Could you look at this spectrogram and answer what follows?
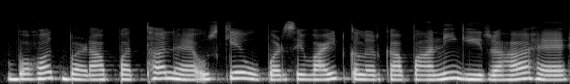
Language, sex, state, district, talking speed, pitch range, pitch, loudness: Hindi, female, Jharkhand, Deoghar, 145 wpm, 220-255 Hz, 235 Hz, -12 LUFS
